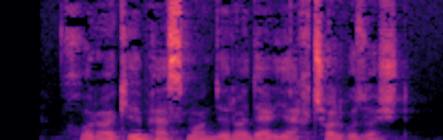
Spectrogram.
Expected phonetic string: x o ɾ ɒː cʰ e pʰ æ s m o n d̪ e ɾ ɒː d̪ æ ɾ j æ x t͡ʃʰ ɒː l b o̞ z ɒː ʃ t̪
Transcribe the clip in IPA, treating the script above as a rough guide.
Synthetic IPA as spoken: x o ɾ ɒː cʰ e pʰ æ s m ɒ n d̪ e ɾ ɒː d̪ æ ɾ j æ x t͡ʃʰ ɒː l ɡ o̞ z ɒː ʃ t̪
